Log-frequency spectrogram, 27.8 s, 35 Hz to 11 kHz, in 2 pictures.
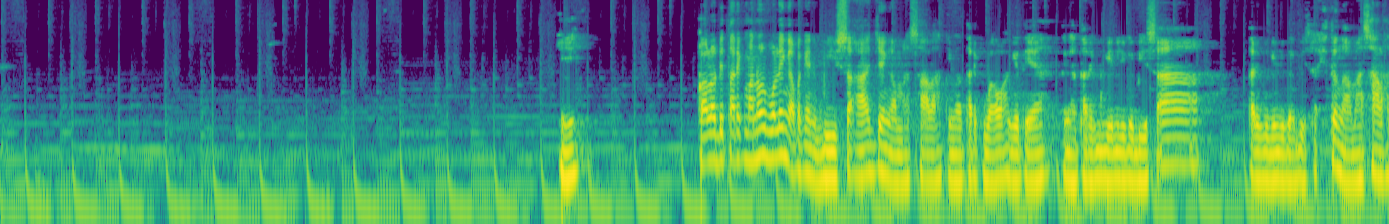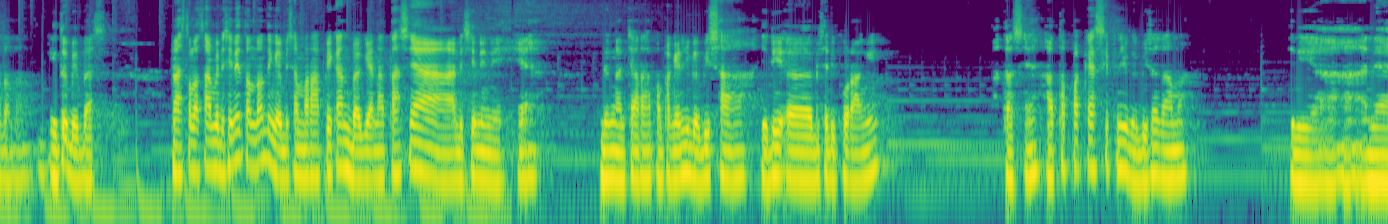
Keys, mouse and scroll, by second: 0.7 click, 1.9 click, 2.4-3.7 middle drag, 4.1 click, 5.1 middle click, 7.6 click, 10.2 click, 12.2 click, 13.7 scroll down 1, 14.3 middle click, 14.3 scroll down 1, 16.2 middle click, 17.1-17.4 scroll up 3, 19.1 scroll down 1, 20.1 click, 22.4 click, 23.4 middle click, 24.8 click, 25.7 middle click, 26.6 click.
